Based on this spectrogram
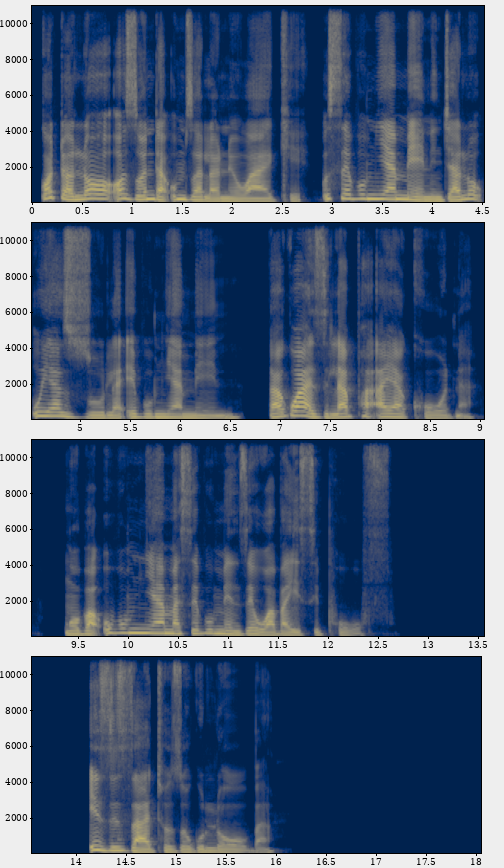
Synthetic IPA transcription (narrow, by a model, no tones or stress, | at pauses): ɣɔd̥ʱwalɔwɔʔɔzɔndʱa̰ʔum̩zalwanɛwaːkʰɛ | useβum̩ɲamenind͡ʒʱalɔʔujazula̰ʔeβum̩ɲameːni | ɣaɣwazilapʰaʔajakʰɔna̰ | ŋɔβaʔuβum̩ɲamaseβumɛnd͡zʱɛwaβajisipʰoːfu̥ | izizatʰɔzoɣulɔːβa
